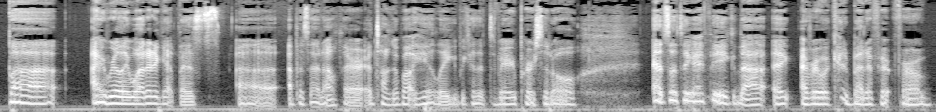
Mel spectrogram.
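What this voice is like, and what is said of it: Slightly raspy voice. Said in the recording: “I am currently under the weather. That's why my voice is a little bit more raspy.”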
